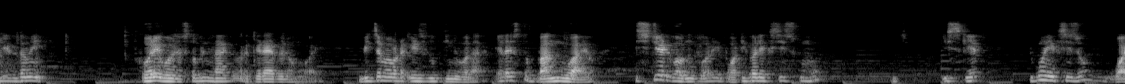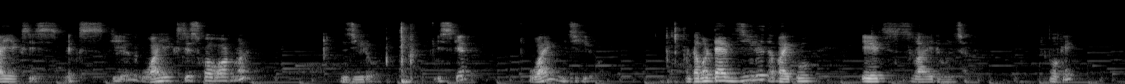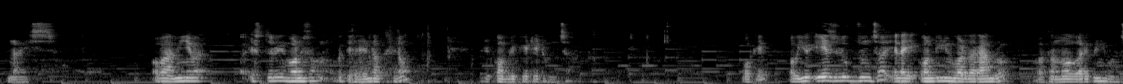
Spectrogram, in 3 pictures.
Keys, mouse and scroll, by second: 0.0 KP_1, 0.3 KP_3, 1.4 shift+z, 1.9 click, 2.5 g, 3.9 ctrl+r, 9.5 s, 11.4 s, 17.9 g, 20.1 g, 21.5 shift+middle click, 22.9 click, 23.3 g, 24.8 r, 26.7 shift+z, 26.9 middle click, 27.1 Tab, 27.5 middle click, 27.7 click, 28.0 middle click, 28.5 Tab, 28.9 1, 29.6 click, 29.9 middle click, 31.1 middle click, 32.4 k.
